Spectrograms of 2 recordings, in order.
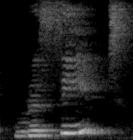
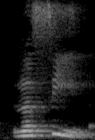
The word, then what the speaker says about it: receipt: So guys, in English you have to say receipt and in Hindi it is receipt.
